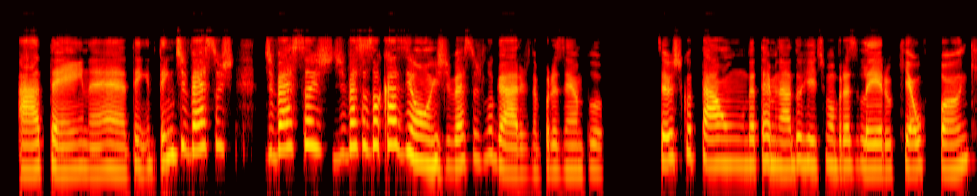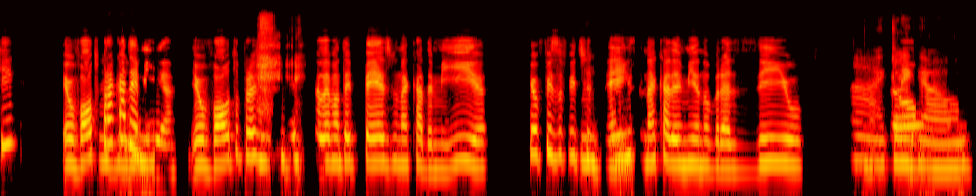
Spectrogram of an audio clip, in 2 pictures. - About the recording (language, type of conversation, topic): Portuguese, podcast, Que música te faz lembrar de um lugar especial?
- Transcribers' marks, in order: laugh; in English: "fit dance"; other background noise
